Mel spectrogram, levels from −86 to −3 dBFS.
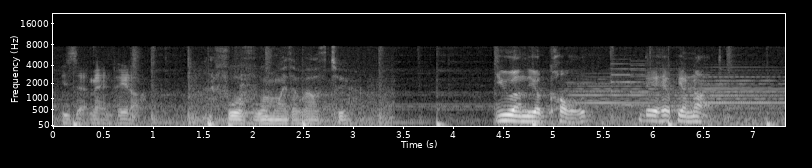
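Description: Throughout, there is clock drift between sender and receiver: the sender's clock runs about 5 percent fast, so the receiver's jitter buffer keeps filling. From 0.67 s to 7.16 s, repeated timing corrections trim short pieces to keep pace, giving uneven hiccups and a tempo near 104 percent, over a G.722 call path with nothing above 8 kHz.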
